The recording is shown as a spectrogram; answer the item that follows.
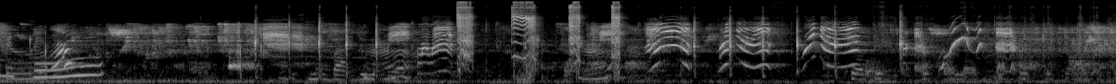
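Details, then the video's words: Indoor talking parrot saying sita-ram and jay shree ram; a long sequence of high, bent, whistled speech syllables and clicks arrives in short bursts with brief pauses, plus an opening low gliding tone and faint background hiss. "Parrot talking sita-ram🚩parrot talking jay shree ram"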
